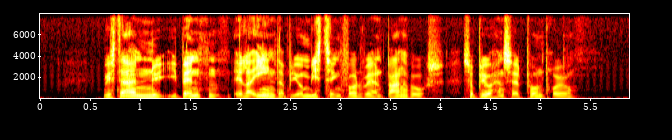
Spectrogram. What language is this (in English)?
Danish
